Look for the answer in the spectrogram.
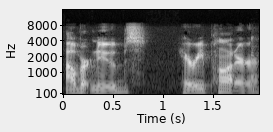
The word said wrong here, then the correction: Nobbs: I think that's pronounced Nobbs.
